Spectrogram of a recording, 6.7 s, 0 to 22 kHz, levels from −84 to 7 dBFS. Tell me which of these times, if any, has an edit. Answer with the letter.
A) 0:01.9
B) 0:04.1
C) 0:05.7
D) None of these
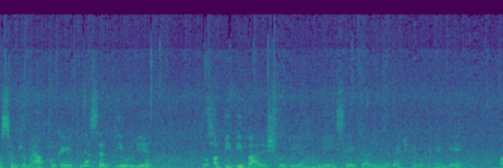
D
